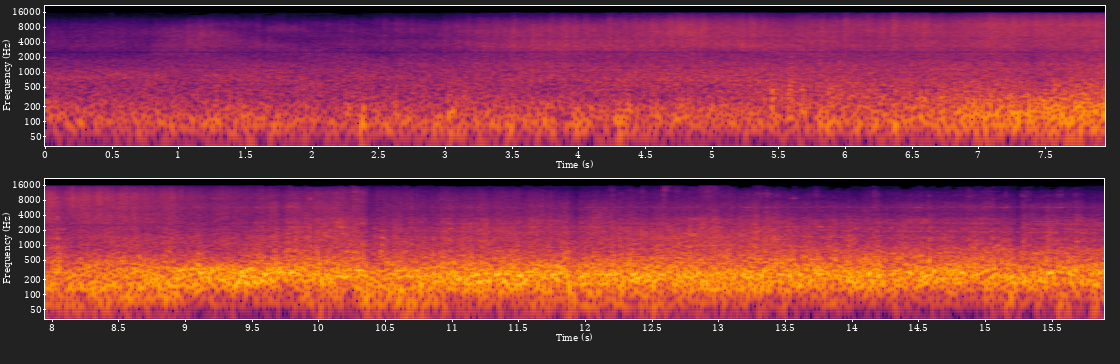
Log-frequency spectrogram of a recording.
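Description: A train approaching and running past, its noise growing steadily louder for the first half and then holding as a steady rolling rumble of wheels on the rails.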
